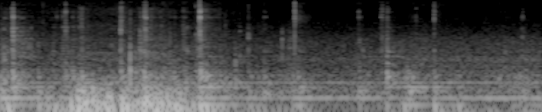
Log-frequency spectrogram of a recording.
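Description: Small plastic clicks and light knocks as a plastic toy figure is pressed into a miniature Hot Wheels Ride-On toy wheelchair on a wooden tabletop. The clicks are busiest in the first second and a half, then thin out to a few scattered ones.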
